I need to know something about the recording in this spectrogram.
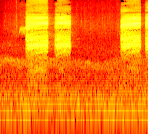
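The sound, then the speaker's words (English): A Clark's nutcracker gives three loud, harsh, grating calls, two in quick succession and a third after a pause, over faint outdoor background. “Clark's nutcracker, named for the famous Western explorer William Clark, is one of nature's indispensable tree planters.”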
